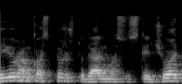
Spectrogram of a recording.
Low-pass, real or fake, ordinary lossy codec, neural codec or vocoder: 9.9 kHz; real; AAC, 64 kbps; none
